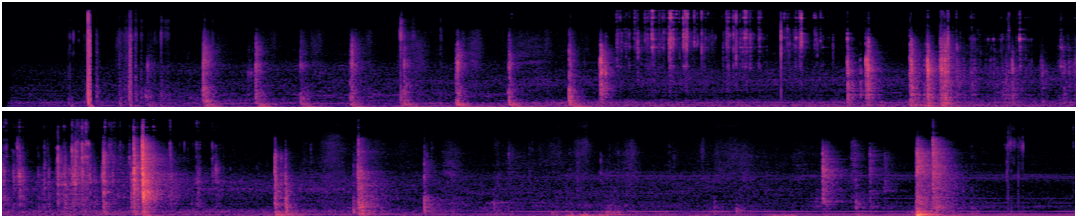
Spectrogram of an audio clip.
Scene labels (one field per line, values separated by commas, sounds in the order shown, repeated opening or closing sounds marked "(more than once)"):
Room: hallway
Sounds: footsteps, keys, door (more than once)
